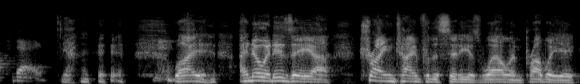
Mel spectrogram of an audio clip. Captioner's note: laughing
